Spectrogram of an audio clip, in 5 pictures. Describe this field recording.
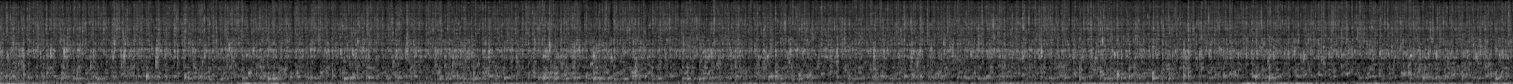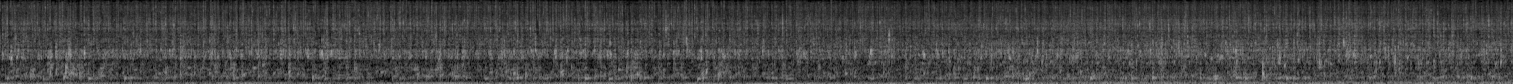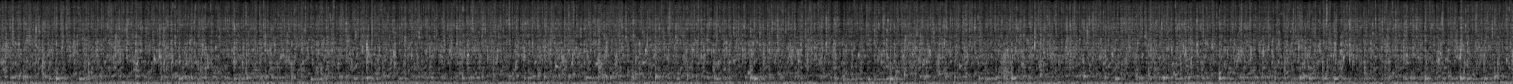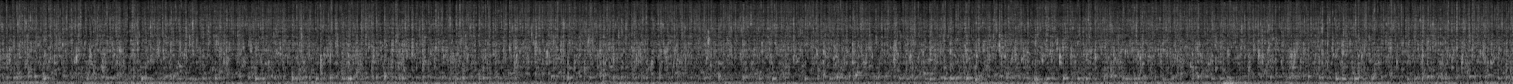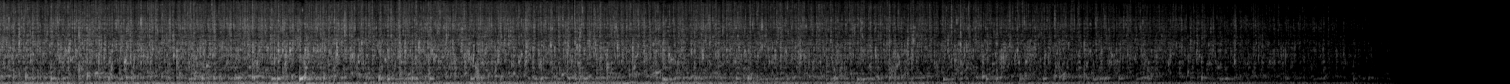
A small fountain in the center of the Hévillers village.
